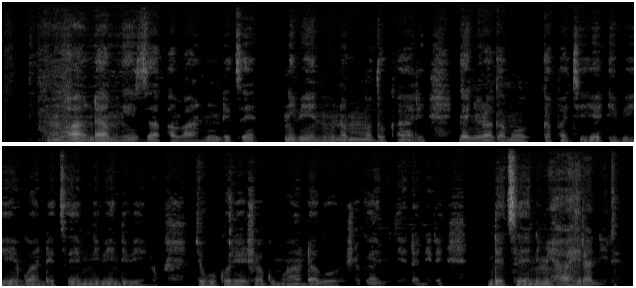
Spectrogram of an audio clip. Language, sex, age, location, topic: Kinyarwanda, male, 18-24, Musanze, government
